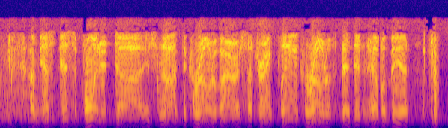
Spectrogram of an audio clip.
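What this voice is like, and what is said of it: Hoarse, froggy voice. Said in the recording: “as you can tell by my voice, I'm a little bit froggy ... trying to recuperate from a cold”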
